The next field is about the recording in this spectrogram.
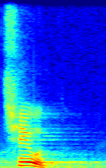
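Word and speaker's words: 치읓: এটাকে কোরিয়ানরা বলে ছিউত। ছিউত, এটার মূল উচ্চারণ ছ।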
